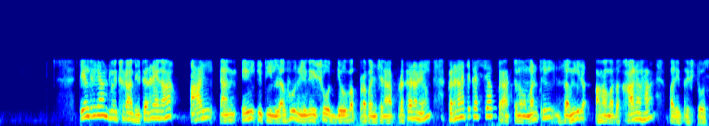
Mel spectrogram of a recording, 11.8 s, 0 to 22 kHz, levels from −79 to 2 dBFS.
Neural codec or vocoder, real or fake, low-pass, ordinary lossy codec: codec, 16 kHz, 2 kbps, FreqCodec, smaller model; fake; 3.6 kHz; none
